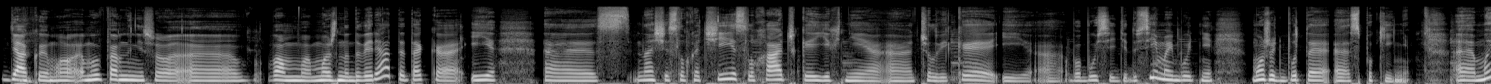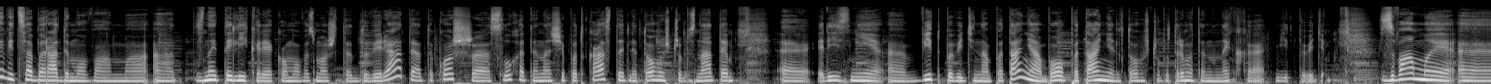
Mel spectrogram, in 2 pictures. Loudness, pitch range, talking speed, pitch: -17 LUFS, 160-200 Hz, 115 wpm, 180 Hz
